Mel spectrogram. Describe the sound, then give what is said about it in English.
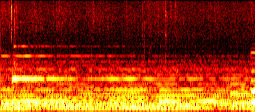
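A church audience peeling open the plastic and foil seals of many small prepackaged communion cups at once, a dense, steady crinkling patter like light rain, set over soft, sustained background music with no talking. “Would you take this communion cup with me? Would you open the top layer?”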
